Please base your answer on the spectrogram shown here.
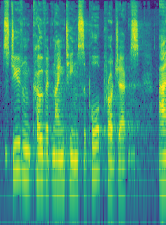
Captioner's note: none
